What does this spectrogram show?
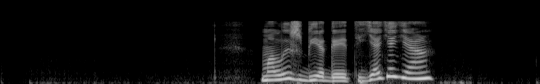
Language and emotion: Russian, positive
